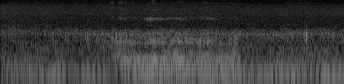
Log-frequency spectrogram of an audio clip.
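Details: Chihuahua snoring while dreaming of a walk: low rumbling breaths with a soft nasal rise and fall over a few seconds, no other sounds.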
